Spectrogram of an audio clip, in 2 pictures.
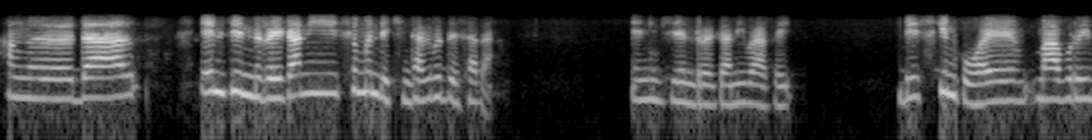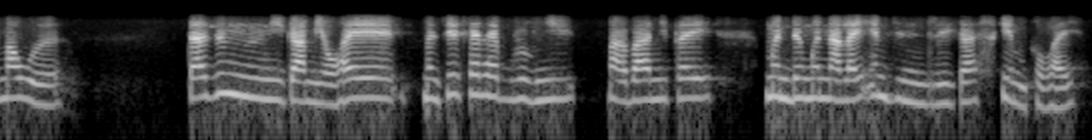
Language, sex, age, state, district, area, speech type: Bodo, female, 30-45, Assam, Kokrajhar, rural, conversation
